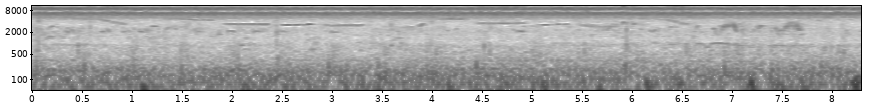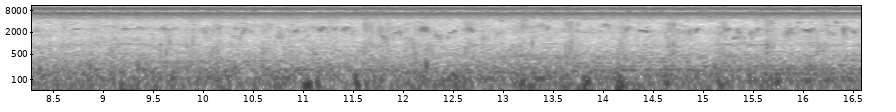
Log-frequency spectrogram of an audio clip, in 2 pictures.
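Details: Crickets heard on a morning walk, a steady, continuous high-pitched chirring drone that never breaks, with a few short whistled bird notes early on and faint outdoor background noise.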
